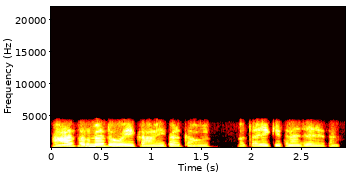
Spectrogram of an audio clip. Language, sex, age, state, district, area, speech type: Hindi, male, 18-30, Uttar Pradesh, Mau, rural, conversation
